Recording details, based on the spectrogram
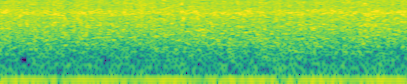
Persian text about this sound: از هوای ابری صبح بگیر تا نم نم باران عصر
